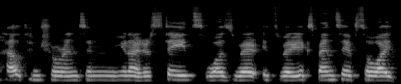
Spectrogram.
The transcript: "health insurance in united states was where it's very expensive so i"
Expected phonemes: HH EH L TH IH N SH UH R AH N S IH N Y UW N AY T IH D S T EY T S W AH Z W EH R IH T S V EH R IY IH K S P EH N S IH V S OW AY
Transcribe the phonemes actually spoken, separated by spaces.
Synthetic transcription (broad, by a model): HH EH L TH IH N SH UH R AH N S IH N Y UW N AY T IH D S T EY T S W AH Z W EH R IH T S V EH R IY IH K S P EH N S IH V S OW AY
